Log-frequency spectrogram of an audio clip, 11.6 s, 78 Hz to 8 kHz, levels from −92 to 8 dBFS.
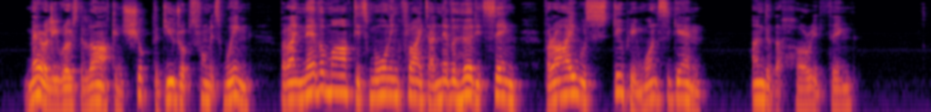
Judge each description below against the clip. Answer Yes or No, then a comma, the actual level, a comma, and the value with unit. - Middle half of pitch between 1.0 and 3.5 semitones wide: No, average, 5.2 semitones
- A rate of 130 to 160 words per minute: No, average, 180 wpm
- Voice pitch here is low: Yes, low, 130 Hz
